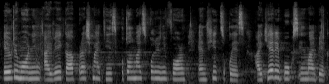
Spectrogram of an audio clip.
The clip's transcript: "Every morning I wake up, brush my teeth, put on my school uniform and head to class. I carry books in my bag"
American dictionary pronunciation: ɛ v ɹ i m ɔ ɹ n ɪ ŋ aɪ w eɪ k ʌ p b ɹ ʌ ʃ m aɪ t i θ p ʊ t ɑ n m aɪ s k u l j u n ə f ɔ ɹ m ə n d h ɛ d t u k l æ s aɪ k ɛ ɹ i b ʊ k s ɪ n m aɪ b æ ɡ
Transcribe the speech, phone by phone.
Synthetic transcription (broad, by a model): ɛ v ɹ i m ɔ ɹ n ɪ ŋ aɪ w eɪ k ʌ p ɹ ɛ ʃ m aɪ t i s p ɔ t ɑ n m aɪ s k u l j u n ə f ɔ ɹ m ə n d h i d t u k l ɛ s aɪ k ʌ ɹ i b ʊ k s ɪ n m aɪ b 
